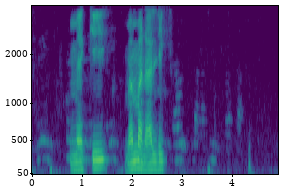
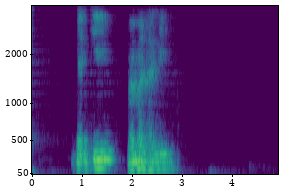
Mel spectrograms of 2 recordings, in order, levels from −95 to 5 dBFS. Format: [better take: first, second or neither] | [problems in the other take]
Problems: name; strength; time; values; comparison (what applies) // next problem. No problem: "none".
first | noise reduction (neural mask model DeepFilterNet 3)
